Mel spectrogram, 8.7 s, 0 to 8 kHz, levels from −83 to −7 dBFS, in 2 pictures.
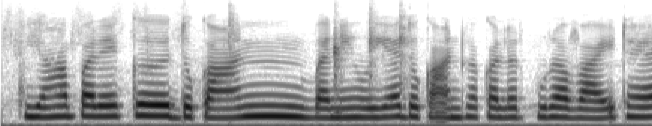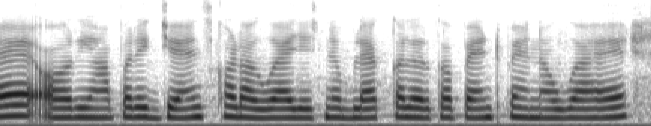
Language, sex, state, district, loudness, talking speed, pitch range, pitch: Hindi, female, Bihar, Sitamarhi, -21 LUFS, 205 wpm, 215-235 Hz, 225 Hz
